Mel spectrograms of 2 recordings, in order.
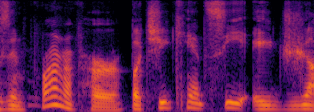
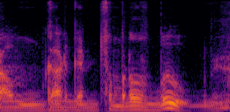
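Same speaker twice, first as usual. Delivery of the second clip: very low, lecherous, leering cartoon wolf voice; 7 semitones lower, 8 dB quieter than usual. Retelling what the wolf says as he pounces: imitating the wolf's voice. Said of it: "he's like".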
